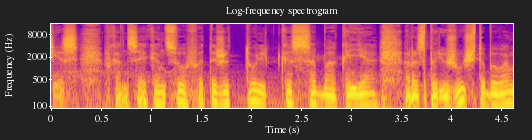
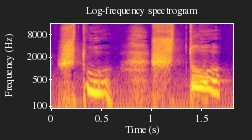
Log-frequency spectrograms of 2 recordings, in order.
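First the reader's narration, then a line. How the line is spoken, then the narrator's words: Sobbing. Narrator (Russian): рыдая, проговорил Йонс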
